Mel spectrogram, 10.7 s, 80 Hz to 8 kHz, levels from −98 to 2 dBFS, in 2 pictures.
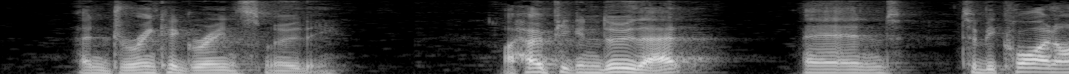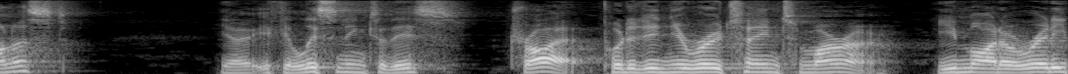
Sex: male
